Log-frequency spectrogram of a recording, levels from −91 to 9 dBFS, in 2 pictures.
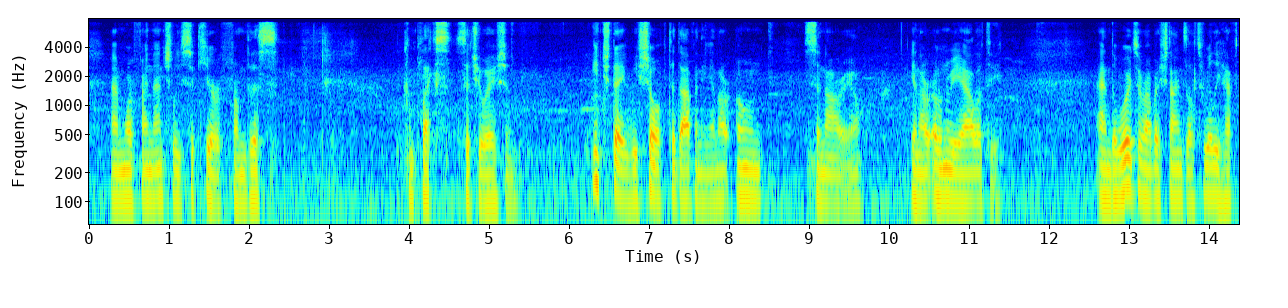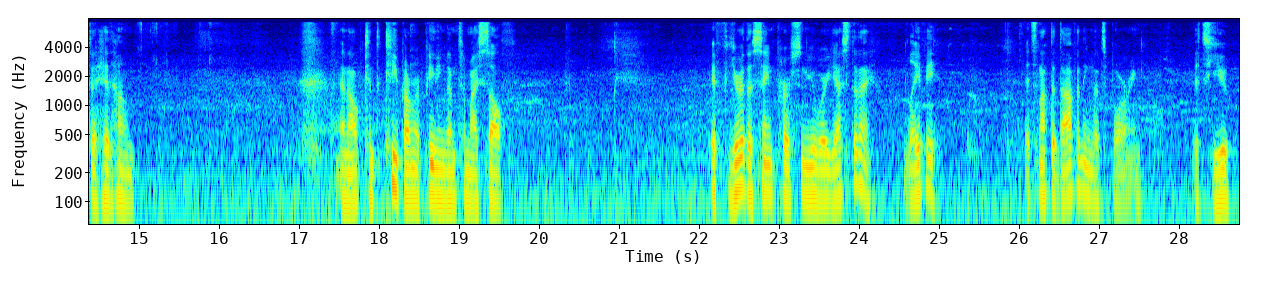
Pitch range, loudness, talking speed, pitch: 95-115 Hz, -27 LUFS, 125 wpm, 105 Hz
